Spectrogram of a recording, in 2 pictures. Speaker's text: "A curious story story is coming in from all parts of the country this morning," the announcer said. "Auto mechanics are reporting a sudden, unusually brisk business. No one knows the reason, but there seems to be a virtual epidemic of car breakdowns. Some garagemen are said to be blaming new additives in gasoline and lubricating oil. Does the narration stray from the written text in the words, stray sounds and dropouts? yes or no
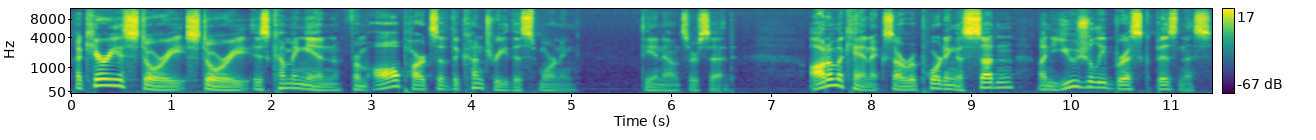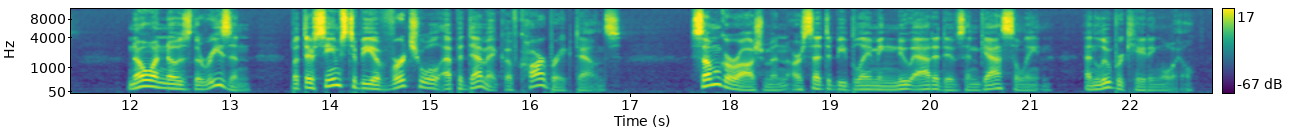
no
